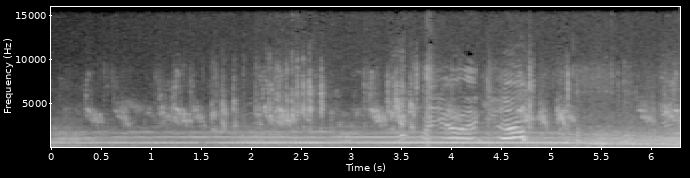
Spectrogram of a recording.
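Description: An outdoor siren holding one steady pitch for several seconds, then winding down with its pitch falling near the end.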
